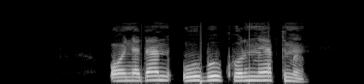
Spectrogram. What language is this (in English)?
Uzbek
